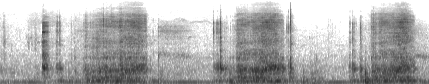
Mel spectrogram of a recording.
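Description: A hand file rasps across the rakers of a chainsaw chain in repeated strokes, three to four bursts of steady scraping separated by short pauses, close and fairly loud with no talking.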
